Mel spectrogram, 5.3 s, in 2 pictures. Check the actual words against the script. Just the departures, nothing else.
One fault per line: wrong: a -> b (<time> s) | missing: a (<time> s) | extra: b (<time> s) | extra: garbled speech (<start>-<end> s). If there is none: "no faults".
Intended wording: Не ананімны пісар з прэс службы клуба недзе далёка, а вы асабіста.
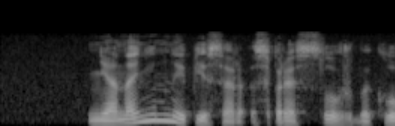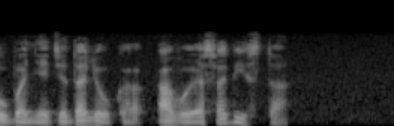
no faults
